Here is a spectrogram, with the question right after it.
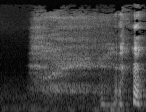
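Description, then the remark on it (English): A long, airy breath drawn in, followed by a shorter, slightly voiced exhale, like someone demonstrating slow breathing. “It's how you breathe in another country.”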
